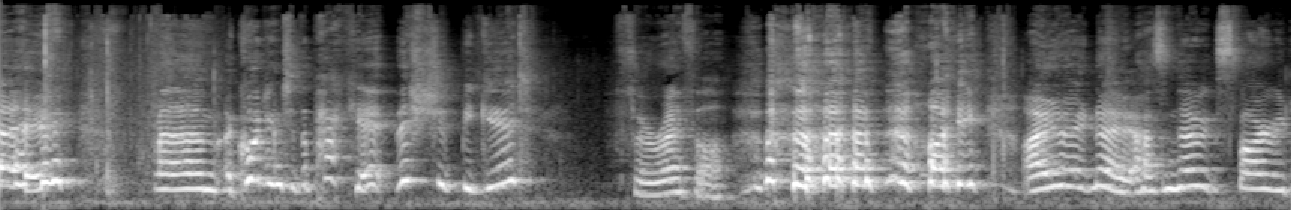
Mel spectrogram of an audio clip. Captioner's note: laughing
